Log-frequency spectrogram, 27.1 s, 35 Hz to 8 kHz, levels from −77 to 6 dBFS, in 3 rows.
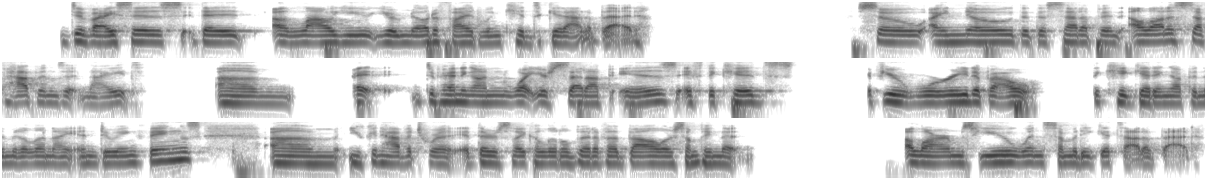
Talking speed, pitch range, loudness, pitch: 175 wpm, 150-165 Hz, -23 LUFS, 160 Hz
